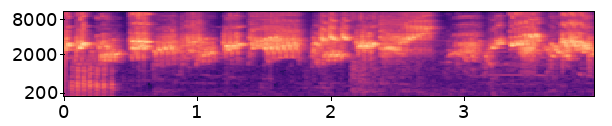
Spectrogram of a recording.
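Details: Breeding adult Asian pied starling reportedly mimicking talk: a low buzzy note, then a loud, unbroken chain of shrill, grating squawks and chatters lasting several seconds with only brief dips.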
